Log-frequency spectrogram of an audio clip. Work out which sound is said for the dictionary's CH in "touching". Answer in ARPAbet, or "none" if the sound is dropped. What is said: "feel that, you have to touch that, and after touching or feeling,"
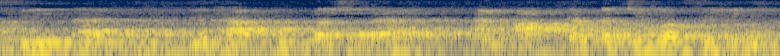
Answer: CH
